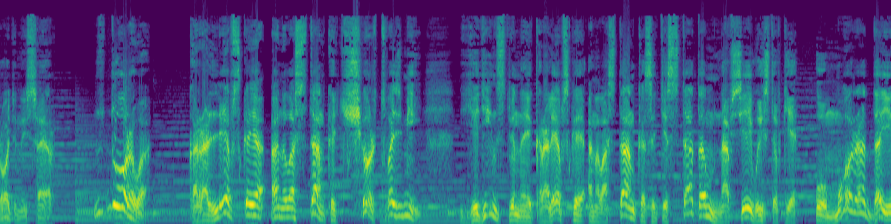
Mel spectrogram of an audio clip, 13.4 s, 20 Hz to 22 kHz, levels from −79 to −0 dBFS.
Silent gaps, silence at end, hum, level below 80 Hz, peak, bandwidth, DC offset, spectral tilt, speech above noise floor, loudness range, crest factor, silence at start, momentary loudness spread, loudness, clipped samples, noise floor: none; 0 s; none; -44 dBFS; 0 dBFS; 17.5 kHz; 0.1%; -3.5 dB/octave; 22 dB; 3 LU; 12 dB; 0 s; 12 LU; -11 LUFS; 0.4%; -34 dBFS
